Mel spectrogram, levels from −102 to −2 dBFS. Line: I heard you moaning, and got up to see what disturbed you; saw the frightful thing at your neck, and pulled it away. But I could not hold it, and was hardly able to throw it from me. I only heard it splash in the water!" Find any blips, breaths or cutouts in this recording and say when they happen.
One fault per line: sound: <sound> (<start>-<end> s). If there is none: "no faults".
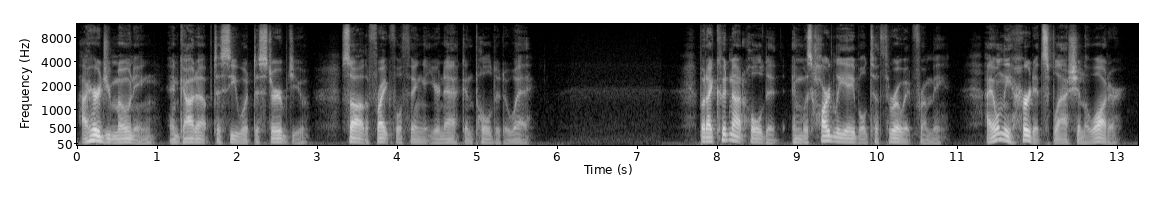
no faults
